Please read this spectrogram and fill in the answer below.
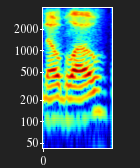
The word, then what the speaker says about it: Knobloch: Chuck with that last name, Knobloch, was Chuck Knobloch. And it was really pronounced No Blow.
